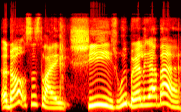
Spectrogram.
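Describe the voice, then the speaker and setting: A woman speaks with an American accent. Her pitch is high and her intonation lively. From Florida. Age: 20s. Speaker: podcast host. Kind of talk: casual chat. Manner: fast.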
